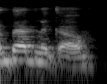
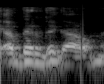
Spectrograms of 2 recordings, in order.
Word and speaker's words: Abednego: Let me just say his name is Abednego. And most people call him Abednego, but it's Abed. Abbe D. There's no N. A B D then the N. Abed Nego. Abednego. That's his name. I'm just saying in case you y'all want to preach on him, can you please say his name right? Because I can't stand when I hear a pastor say Abindigo.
